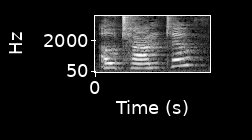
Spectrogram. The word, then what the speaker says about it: Otranto: It's called The Castle of, I might be pronouncing it this wrong, but it's called The Castle of Otranto, or O-T-R-A-N-T-O. – Otranto? – Otranto. I think so, yeah. – O-T-R-A-N-T-O. – Otranto. It's as close as we can get for it.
